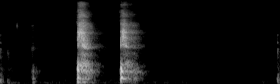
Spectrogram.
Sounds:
Cough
